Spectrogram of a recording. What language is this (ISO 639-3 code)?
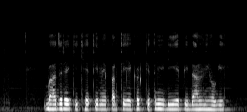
hin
